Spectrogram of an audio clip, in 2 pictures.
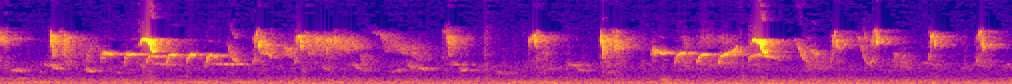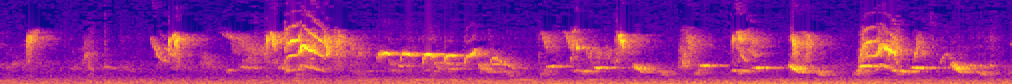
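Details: Australasian bushlark delivering an extended high warbling song, rapid chirps and buzzy twitters strung together in uneven bursts, loudest notes near the start and middle, faint low background noise.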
